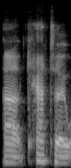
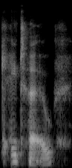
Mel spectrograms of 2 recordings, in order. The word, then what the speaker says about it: Catto: Catto, I once mispronounced it Cato in my first soiree with him, who was a fixture at Oriel College for over 4 decades.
